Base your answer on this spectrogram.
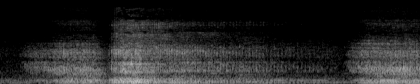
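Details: Tiger roaring: a long, deep, rasping roar with strong low rumble, a louder surge after the first second, then a fresh roar rising near the end.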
